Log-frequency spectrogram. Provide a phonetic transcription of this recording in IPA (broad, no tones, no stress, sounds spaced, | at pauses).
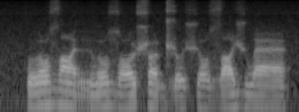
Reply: k o zˤ æ r u zˤ o ʂ ɒ ɖ͡ʐ o ʃ u zˤ i ʒ w æ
